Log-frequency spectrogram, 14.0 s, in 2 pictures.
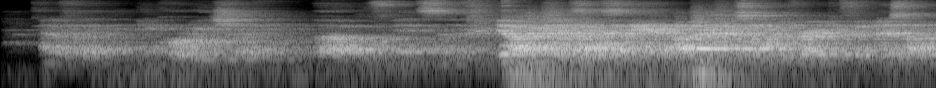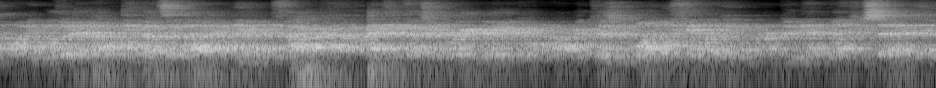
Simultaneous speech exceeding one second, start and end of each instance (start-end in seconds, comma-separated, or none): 3.7-4.9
